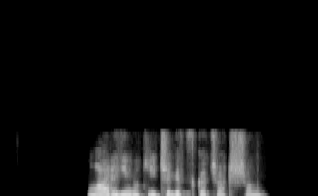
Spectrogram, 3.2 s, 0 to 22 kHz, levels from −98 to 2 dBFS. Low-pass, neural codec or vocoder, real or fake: 7.2 kHz; codec, 16 kHz, 1.1 kbps, Voila-Tokenizer; fake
